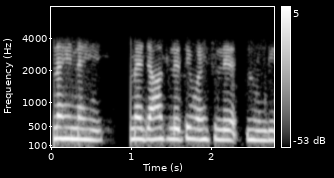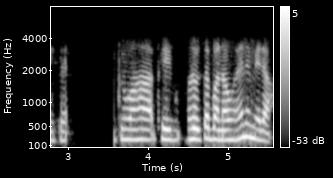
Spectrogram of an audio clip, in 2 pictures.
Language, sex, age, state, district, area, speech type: Hindi, female, 18-30, Bihar, Muzaffarpur, rural, conversation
